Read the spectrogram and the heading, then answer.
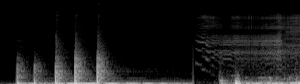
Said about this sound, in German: Mit bösen Mienen klopfen sie an die Tür.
